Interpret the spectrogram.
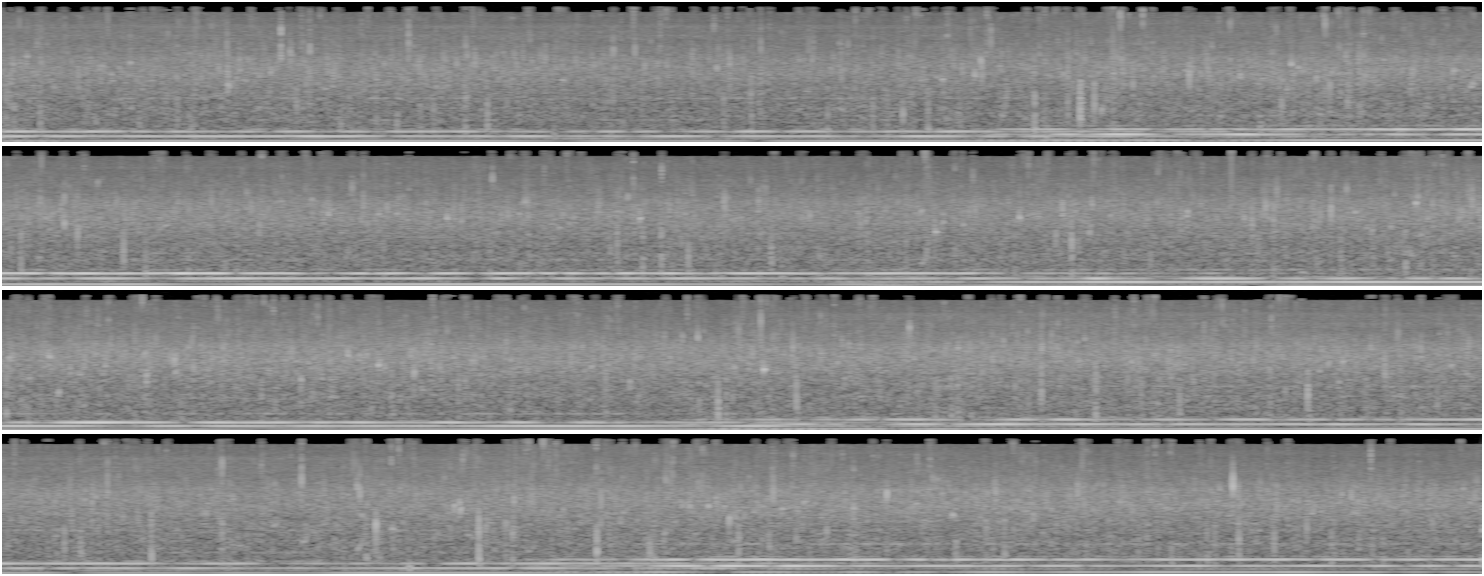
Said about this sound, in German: Regen tut dir so gut. Du spürst, wie der Regen tief in dich hineinfließt und dir immer mehr Kraft und Energie gibt.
